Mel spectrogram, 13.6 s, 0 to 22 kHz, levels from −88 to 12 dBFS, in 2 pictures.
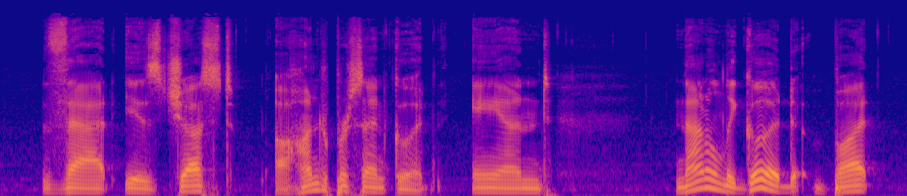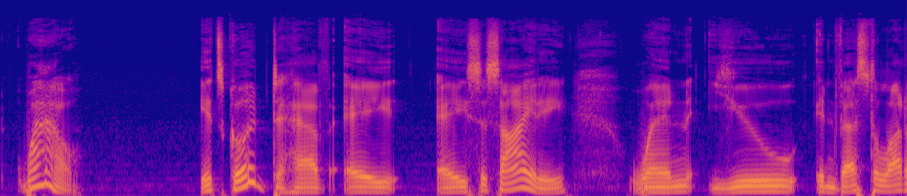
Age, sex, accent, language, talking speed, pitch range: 40-59, male, American, English, 110 wpm, 85-110 Hz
